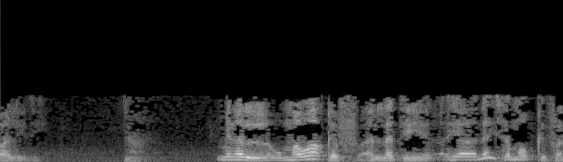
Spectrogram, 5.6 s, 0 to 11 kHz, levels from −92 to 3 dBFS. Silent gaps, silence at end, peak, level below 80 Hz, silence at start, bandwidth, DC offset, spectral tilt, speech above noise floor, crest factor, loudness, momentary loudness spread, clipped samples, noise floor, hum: none; 0 s; -8 dBFS; -60 dBFS; 0 s; 4.8 kHz; under 0.1%; -10 dB/octave; 30 dB; 20 dB; -26 LUFS; 21 LU; under 0.1%; -57 dBFS; none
